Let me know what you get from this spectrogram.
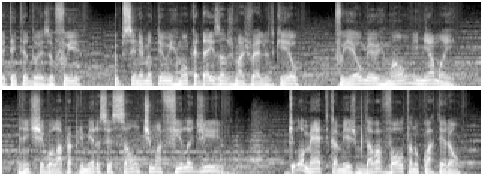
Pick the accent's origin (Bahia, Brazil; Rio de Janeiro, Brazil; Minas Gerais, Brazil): Rio de Janeiro, Brazil; Eu sou do Rio de Janeiro, né? Eu morava ali no bairro do Meia.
